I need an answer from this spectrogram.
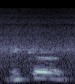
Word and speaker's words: الدكان: هو في الدكان. يا أيوب دال من حروف الشمسية، فنقول الدكان.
